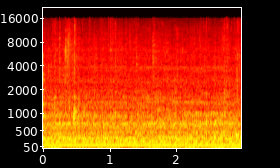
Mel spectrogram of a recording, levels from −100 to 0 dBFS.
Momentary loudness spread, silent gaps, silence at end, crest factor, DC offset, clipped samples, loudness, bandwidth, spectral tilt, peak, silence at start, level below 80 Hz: 2 LU; none; 0 s; 16 dB; under 0.1%; under 0.1%; -25 LUFS; 16.5 kHz; -6 dB/octave; -6 dBFS; 0 s; -40 dBFS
